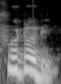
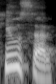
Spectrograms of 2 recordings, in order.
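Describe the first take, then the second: First: It is pronounced like 'foo-too-ree'. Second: It is pronounced like 'fyoo-cher'. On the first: The speaker calls it wrong. "অনেকে বলবো আবার ফুটুরি" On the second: The speaker calls it right. "তো বলা যাবে না, ফিউচার"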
